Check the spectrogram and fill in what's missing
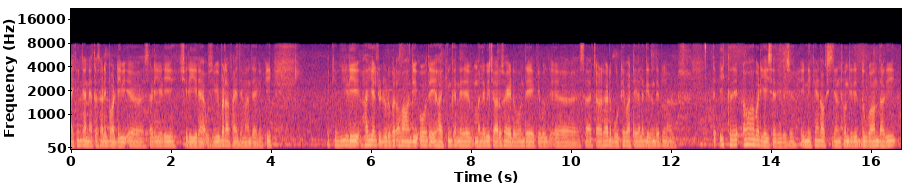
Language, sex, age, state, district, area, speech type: Dogri, male, 18-30, Jammu and Kashmir, Kathua, rural, spontaneous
